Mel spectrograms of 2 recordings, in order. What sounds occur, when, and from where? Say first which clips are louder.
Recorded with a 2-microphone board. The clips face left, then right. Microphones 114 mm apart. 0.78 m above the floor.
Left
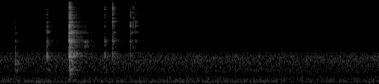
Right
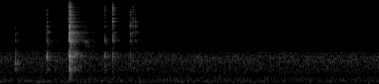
0.1 s crushing: right 1 dB; 15° right (ahead or behind), 0.8 m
